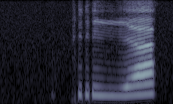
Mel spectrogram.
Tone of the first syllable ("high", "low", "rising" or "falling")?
rising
